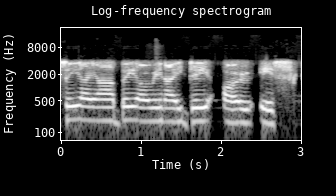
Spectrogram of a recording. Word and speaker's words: Carbonados: I think I think I'm trying to pronounce it right. Carbonadas. It is C A R B O N A D O S, Carbonados.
